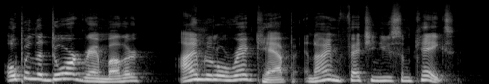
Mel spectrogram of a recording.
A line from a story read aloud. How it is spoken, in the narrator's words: the wolf cried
